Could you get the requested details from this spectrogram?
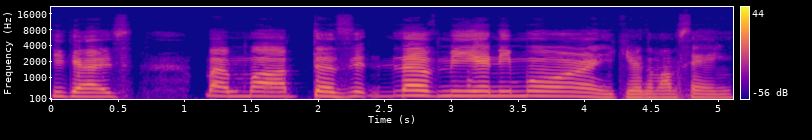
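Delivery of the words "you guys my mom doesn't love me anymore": put-on weepy, tearful, high, drawn-out crying. Retelling a meme of a girl complaining about her mom: imitating a girl crying. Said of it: "She's crying".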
